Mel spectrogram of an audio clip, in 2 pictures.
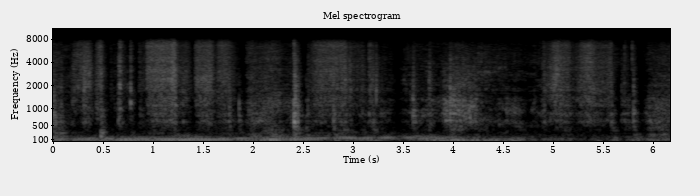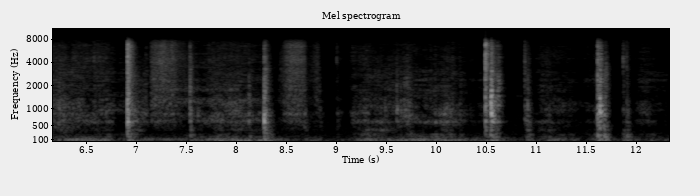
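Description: A bone folder rubbing firmly along a scored fold in thick 280 gsm kraft cardstock to burnish the crease. It makes repeated scraping strokes, with a few sharp clicks and taps as the card is handled, mostly near the end.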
